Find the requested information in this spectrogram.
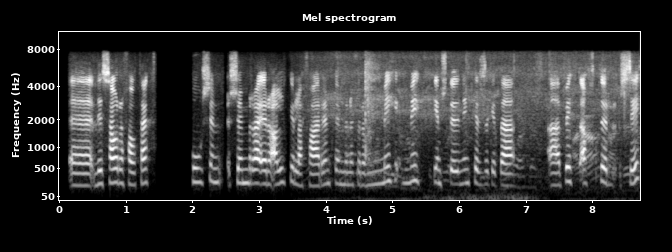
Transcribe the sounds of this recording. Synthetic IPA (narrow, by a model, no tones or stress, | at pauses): vɪðsaːwɾafaːwt̪ʰajxt̪ | huːsɪnsʏmɾaɛɾʏalcɛɾlɛɣafaːɾɪnθɛmːʏnːaθʏːɾamɪmɪhcɪnst̪ʏðniŋkt̪ʰɛɾlɪsaðcɛːt̪a | pɪht̪aft̪ʏɾsɪ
